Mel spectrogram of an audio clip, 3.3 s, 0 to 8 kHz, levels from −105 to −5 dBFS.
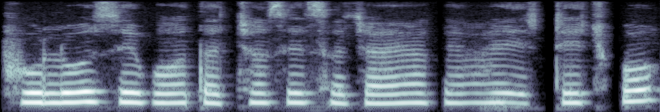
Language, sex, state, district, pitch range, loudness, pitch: Hindi, female, Chhattisgarh, Raigarh, 245-260 Hz, -16 LUFS, 255 Hz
